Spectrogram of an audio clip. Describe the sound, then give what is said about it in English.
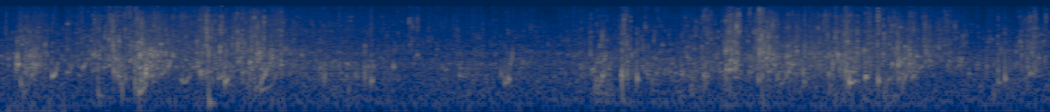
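Rushing, fast-flowing river water churns steadily, a dense, hissing wash with bubbling, splashing surges rising and falling throughout, no voices present. “look at areas where the flow is clearly going to be fast, in which case I get very complex water textures, which I love, and then just let my ears guide me.”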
